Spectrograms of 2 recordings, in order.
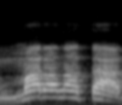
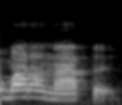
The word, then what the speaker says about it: Maranatá: E agora eu clamo, Maranatá, do dialeto de Jesus, o aramaico, como dizemos nós católicos, com a tônica na última sílaba. Ou Maranata, como dizem nossos irmãos separados das comunidades evangélicas ou protestantes. Não importa, a pronúncia e o significado é o mesmo.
